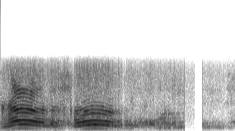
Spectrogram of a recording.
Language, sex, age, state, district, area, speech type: Maithili, female, 60+, Bihar, Darbhanga, urban, conversation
